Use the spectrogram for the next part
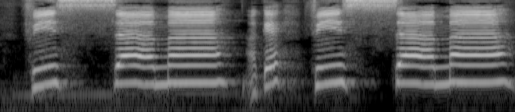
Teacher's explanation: sifat huruf sin safir, kena bunyikan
